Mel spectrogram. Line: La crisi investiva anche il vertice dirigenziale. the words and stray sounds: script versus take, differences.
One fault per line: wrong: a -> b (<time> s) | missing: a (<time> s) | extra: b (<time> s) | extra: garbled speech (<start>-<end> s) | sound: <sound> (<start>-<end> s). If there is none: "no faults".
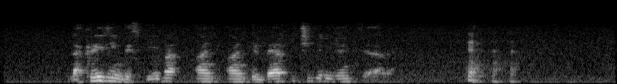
extra: anche (2.2 s)
sound: laugh (4.6-5.2 s)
